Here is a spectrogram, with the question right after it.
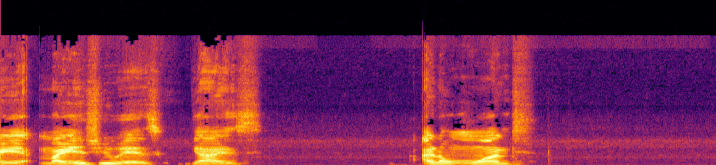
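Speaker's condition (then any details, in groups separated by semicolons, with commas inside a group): Cerebral palsy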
